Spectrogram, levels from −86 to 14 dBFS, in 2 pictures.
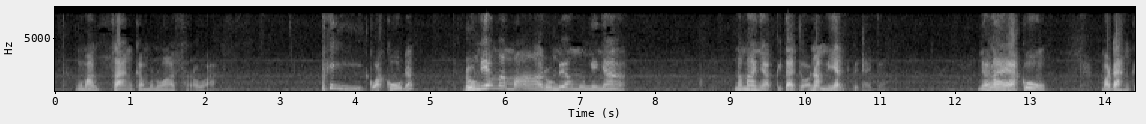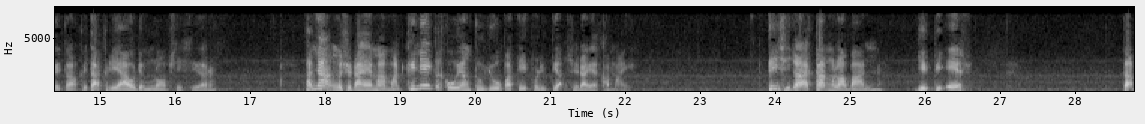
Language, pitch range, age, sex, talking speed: English, 140-220 Hz, 60-79, male, 95 wpm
